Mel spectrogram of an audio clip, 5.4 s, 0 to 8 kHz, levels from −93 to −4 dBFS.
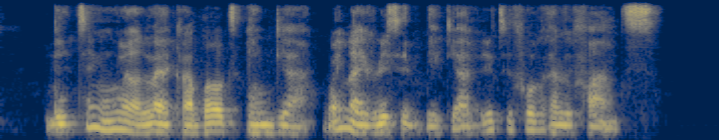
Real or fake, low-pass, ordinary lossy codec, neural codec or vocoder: fake; 7.2 kHz; none; codec, 24 kHz, 3 kbps, HILCodec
